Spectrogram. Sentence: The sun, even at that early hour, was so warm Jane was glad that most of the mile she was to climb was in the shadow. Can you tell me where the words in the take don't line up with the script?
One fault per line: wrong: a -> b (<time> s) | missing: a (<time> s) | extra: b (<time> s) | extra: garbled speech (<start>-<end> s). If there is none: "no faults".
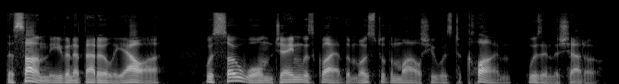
no faults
